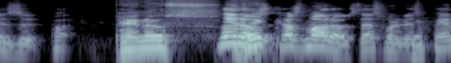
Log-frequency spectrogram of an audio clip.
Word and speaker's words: Panos Cosmatos: Is it Panos Cosmatos, that's what it is.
